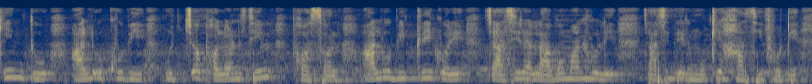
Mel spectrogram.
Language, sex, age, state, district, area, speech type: Bengali, female, 60+, West Bengal, Paschim Medinipur, rural, spontaneous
